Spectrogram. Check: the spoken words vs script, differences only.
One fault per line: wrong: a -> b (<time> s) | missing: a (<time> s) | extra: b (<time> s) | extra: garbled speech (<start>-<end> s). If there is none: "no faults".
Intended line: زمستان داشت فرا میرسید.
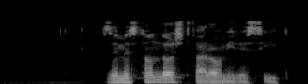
no faults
